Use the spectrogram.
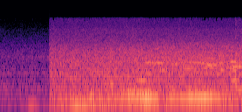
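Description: An Olsenmark washing machine motor starts abruptly with its V belt removed, jumping from quiet into a steady, loud, even whir that holds without load and carries a faint low tonal hum beneath.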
